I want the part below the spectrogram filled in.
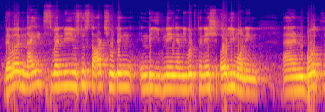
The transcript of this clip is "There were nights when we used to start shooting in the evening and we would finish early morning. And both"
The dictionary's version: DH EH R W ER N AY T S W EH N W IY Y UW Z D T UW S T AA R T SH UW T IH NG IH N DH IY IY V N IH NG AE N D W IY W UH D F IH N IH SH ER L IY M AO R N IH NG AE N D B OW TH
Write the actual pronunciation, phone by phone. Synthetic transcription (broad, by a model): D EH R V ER N AY T S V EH N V IY Y UW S T UW S T AA R T SH UW T IH NG IH N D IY IY V N IH NG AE N D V IY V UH D F IH N IH SH ER L IY M AO R N IH NG AE N D B OW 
